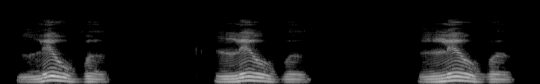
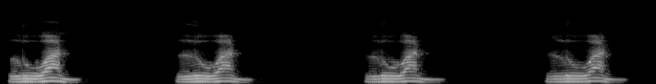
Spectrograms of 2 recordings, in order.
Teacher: Tiene que marcarse la L con los dientes. Leuve. También hay gente que le dice leuve, leuve. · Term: L dental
